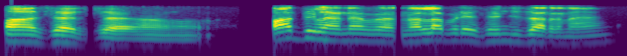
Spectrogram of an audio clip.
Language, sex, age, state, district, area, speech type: Tamil, male, 45-60, Tamil Nadu, Thanjavur, urban, conversation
